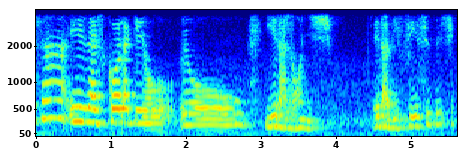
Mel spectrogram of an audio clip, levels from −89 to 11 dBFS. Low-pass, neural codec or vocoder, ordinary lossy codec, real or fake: 3.6 kHz; none; none; real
